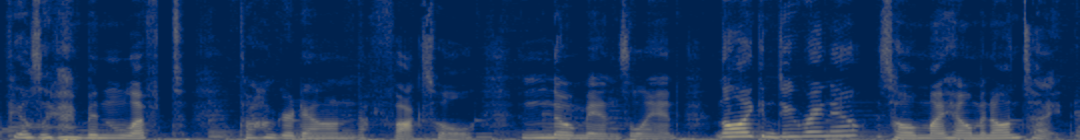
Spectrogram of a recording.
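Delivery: ordinary delivery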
